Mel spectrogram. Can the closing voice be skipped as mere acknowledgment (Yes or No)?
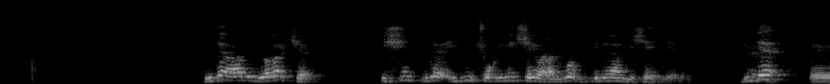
Yes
